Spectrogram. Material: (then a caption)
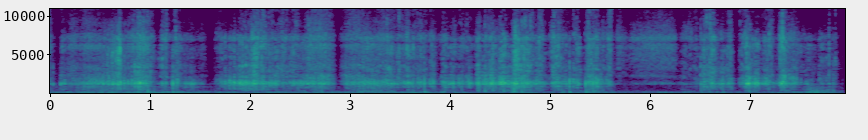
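Cardboard. Long nails scrape the inner surface and torn edges of an empty, hollow corrugated cardboard box. The result is a steady run of dry, rasping scratches with a strong midrange band around 1.3 kHz and bright, hissy texture above, rising and falling in short bursts with brief pauses between strokes.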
